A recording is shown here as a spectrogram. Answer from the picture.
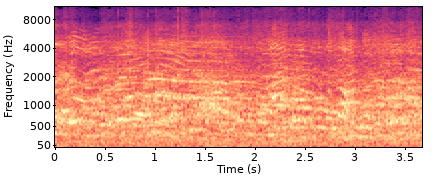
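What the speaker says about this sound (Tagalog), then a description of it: "Ayun, gulo-gulo ng mga bata na," Children shout and chatter noisily at a basketball league parade in Villa Crystal, a dense, continuous crowd of young voices with running footsteps throughout.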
